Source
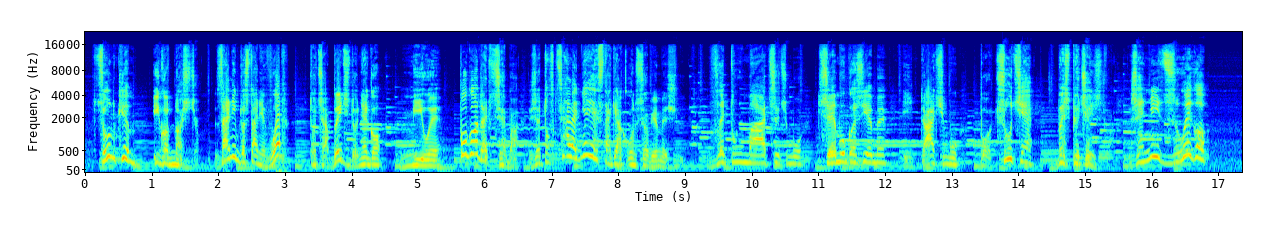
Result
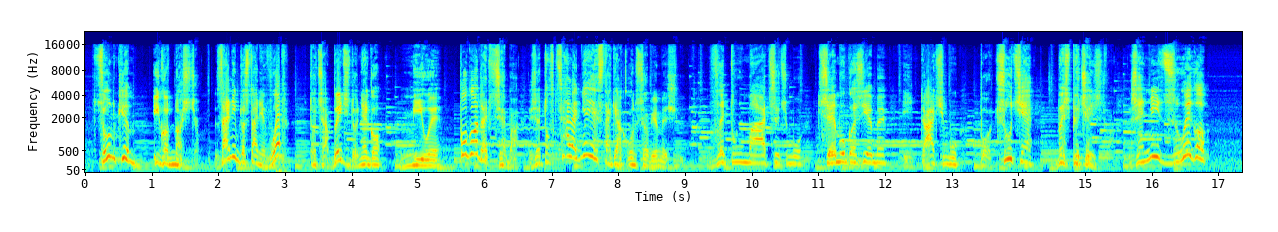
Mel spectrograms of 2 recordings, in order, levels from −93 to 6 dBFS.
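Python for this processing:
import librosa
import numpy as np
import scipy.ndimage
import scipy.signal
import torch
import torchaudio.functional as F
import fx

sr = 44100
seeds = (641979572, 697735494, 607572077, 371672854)

y = fx.dynamic_eq(x, sr, hz=730.0, q=0.7, threshold_db=-41.0, ratio=4.0, max_db=-4)
y = y * librosa.db_to_amplitude(8.5)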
